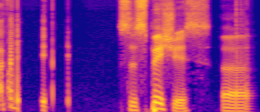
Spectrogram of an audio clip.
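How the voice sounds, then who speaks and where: A man hosting a podcast interview remotely, talking in a halting way with many restarts, while his call audio glitches and breaks up. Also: lowish voice, very animated, a bit bright, slight background noise. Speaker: podcast host. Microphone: call microphone.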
